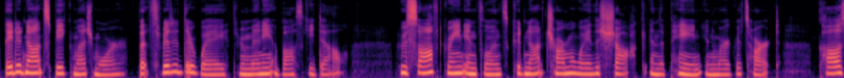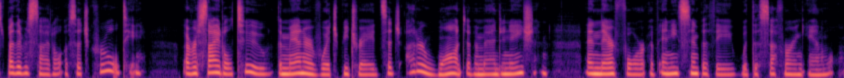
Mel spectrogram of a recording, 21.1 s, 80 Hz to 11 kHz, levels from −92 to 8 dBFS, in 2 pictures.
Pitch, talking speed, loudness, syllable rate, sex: 210 Hz, 170 wpm, -22 LUFS, 5.1 syllables/s, female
